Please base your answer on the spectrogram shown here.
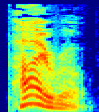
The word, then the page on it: pyrope: British English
